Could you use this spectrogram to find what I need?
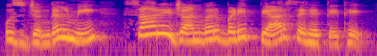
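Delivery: ordinary delivery, nothing marked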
